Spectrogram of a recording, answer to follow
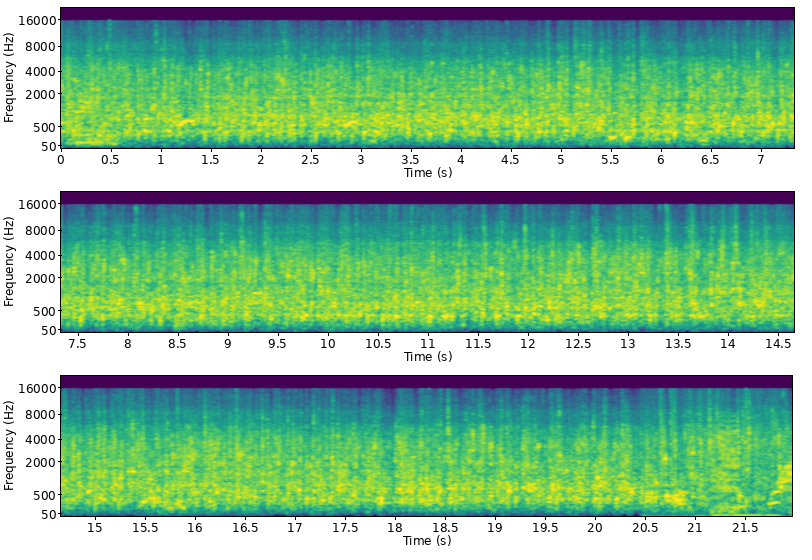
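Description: A pen of black pigs feeding at troughs on wet feed: a steady dense mix of grunting and wet chewing and slurping.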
